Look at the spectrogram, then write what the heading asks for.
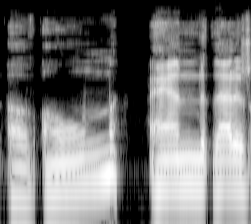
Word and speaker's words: om: the Sanskrit sound of om and that is often mispronounced as M but the sound is om and chanted it sounds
